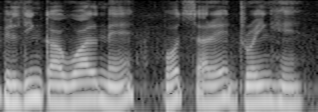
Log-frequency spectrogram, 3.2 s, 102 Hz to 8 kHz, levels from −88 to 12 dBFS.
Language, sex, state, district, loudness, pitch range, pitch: Hindi, male, Arunachal Pradesh, Longding, -13 LUFS, 145-165 Hz, 150 Hz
